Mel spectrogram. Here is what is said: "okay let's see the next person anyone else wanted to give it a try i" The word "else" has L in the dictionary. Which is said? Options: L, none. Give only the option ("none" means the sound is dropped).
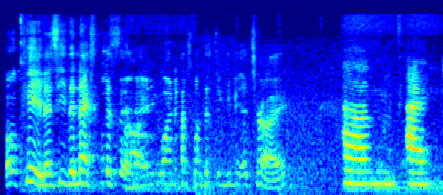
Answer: none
